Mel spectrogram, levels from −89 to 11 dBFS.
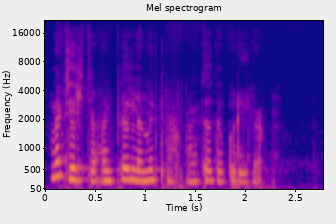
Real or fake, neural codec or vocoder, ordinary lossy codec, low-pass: fake; codec, 44.1 kHz, 3.4 kbps, Pupu-Codec; none; none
